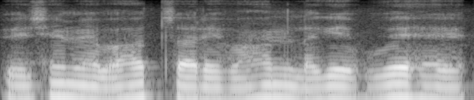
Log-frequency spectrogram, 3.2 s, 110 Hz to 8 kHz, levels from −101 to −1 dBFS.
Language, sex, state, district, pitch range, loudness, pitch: Hindi, male, Jharkhand, Ranchi, 100-110 Hz, -16 LUFS, 100 Hz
